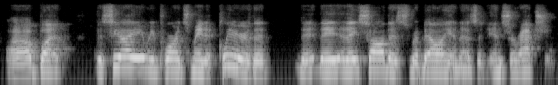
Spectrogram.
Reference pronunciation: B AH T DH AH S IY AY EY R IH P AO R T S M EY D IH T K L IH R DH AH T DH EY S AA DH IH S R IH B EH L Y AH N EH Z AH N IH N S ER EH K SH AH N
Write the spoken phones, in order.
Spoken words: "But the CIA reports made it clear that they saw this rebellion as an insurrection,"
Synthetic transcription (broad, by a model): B AH T DH AH S IY AY EY R IH P AO R T S M EY D IH T K L IH R DH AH T DH EY S AA DH IH S R IH B EH L Y AH N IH Z AH N IH N S ER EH K SH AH N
